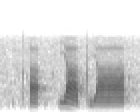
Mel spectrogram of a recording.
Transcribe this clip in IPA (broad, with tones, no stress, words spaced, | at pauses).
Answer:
t̪ʰa˨ʔt̪ʰja˥˧ t̪ja˧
